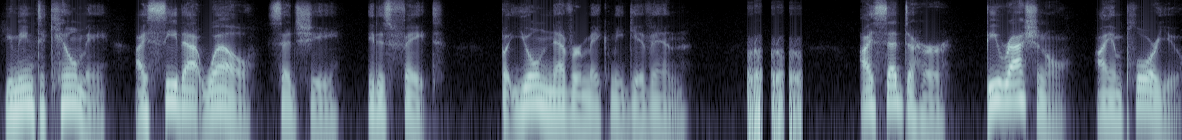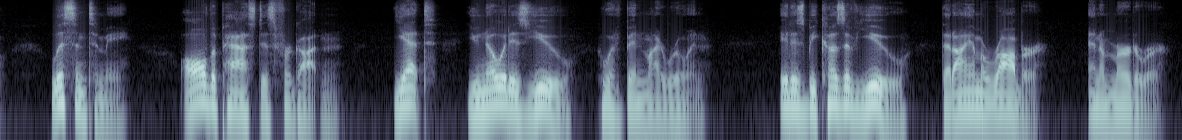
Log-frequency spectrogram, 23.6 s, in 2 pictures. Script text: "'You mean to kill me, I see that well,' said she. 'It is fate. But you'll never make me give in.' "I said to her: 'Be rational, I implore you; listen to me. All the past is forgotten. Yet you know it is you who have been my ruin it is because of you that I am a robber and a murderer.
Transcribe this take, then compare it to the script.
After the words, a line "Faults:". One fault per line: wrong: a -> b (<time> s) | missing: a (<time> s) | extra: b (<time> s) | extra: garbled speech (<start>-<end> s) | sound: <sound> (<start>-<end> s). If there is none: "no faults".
"'You mean to kill me, I see that well,' said she. 'It is fate. But you'll never make me give in.' "I said to her: 'Be rational, I implore you; listen to me. All the past is forgotten. Yet you know it is you who have been my ruin it is because of you that I am a robber and a murderer.
Faults:
sound: laugh (7.5-8.0 s)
